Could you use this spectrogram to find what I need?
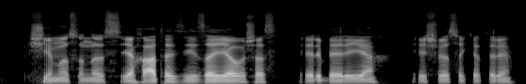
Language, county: Lithuanian, Alytus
